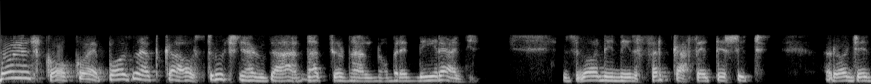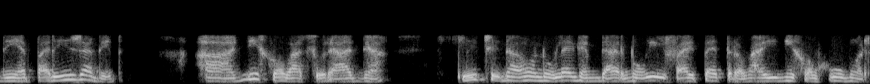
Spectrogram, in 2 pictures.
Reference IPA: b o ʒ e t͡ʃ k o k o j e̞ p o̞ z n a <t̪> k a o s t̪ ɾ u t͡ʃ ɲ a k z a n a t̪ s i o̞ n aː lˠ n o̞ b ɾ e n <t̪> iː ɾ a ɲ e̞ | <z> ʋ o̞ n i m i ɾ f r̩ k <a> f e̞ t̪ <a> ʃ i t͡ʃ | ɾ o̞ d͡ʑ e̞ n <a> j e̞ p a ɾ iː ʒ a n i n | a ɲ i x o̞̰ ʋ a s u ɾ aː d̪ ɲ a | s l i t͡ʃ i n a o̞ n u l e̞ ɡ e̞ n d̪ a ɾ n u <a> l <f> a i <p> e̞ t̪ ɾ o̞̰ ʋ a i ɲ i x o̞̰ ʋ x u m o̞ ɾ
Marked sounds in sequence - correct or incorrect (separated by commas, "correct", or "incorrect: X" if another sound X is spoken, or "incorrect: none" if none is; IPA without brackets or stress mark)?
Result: correct, incorrect: d̪, correct, correct, incorrect: e, incorrect: i, incorrect: i, correct, correct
